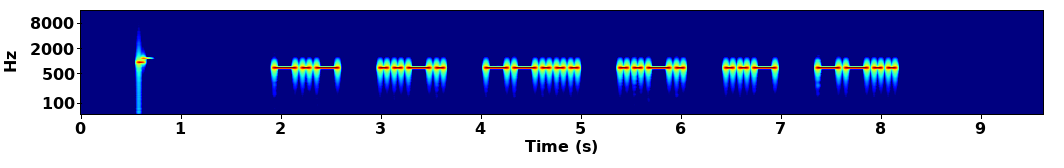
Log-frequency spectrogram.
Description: Morse code, heard as a keyed tone, about 17 wpm, spaced as for 12 wpm, 700 Hz. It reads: KF7FUZ
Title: USA Call Signs - 6 Characters - 2x Character Spacing - 17wpm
